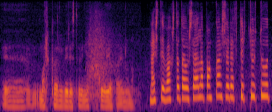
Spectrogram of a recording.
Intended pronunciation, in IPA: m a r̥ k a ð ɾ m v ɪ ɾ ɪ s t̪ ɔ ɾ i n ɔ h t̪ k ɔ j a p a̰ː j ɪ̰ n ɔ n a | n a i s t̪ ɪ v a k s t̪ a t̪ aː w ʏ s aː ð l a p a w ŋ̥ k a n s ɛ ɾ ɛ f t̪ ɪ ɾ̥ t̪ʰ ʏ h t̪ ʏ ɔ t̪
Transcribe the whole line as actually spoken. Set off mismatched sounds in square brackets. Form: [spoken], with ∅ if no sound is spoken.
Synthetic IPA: m a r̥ k a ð ɾ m v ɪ ɾ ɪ s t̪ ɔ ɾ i n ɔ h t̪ k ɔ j a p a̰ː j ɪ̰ n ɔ n a | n a [j] s t̪ ɪ v a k s t̪ a t̪ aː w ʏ s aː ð l a p a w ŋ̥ k a n s ɛ ɾ ɛ f t̪ ɪ ɾ̥ t̪ʰ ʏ h t̪ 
